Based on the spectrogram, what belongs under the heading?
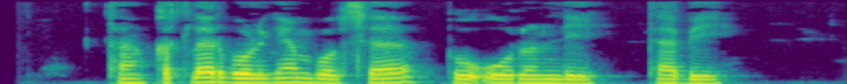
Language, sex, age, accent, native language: Uzbek, male, 18-24, Jizzax, Uzbek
